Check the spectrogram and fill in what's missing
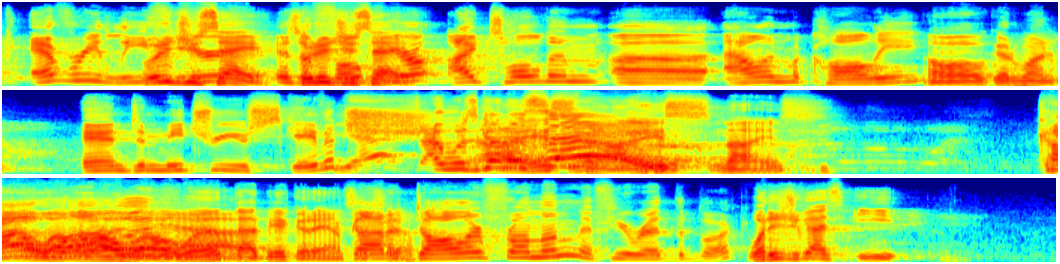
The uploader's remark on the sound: We're live from The Rec Room in Toronto for All-Star Weekend.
